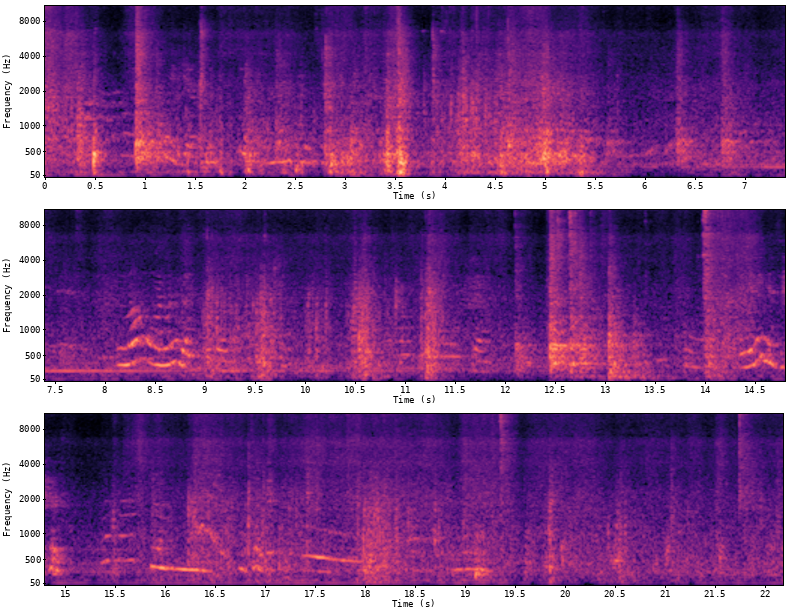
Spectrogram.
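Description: Indistinct voices in the background, with scattered knocks and rustling as bags and luggage are handled; the sharpest knocks come in the first few seconds.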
